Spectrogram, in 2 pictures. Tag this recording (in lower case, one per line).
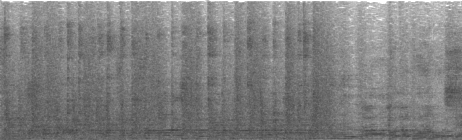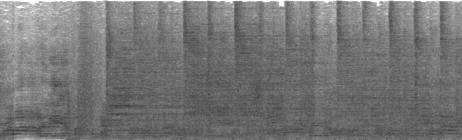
musical instrument
plucked string instrument
acoustic guitar
music
guitar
